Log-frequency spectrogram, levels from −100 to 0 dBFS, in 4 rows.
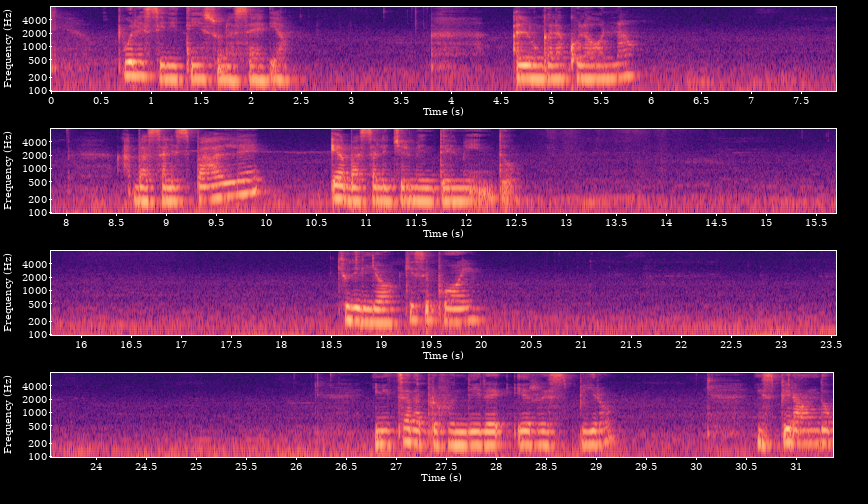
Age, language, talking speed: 20-39, Italian, 50 wpm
